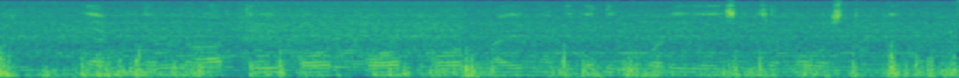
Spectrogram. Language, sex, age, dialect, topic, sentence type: Telugu, male, 18-24, Central/Coastal, agriculture, question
